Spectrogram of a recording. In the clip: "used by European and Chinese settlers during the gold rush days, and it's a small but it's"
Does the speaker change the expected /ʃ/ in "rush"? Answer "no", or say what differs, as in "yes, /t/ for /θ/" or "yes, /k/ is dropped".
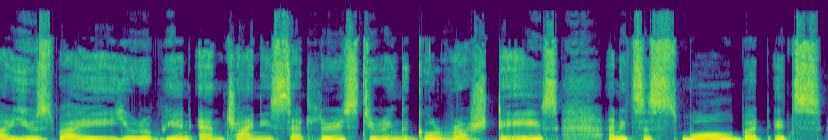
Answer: no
